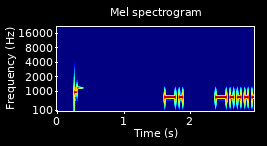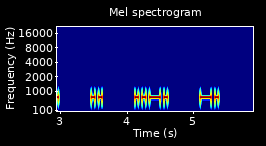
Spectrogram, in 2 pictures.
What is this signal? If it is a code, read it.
Morse code, heard as a keyed tone, about 22 wpm, spaced as for 13 wpm, 700 Hz. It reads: N6IFN
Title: USA Call Signs - 3x Character Spacing - 22wpm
